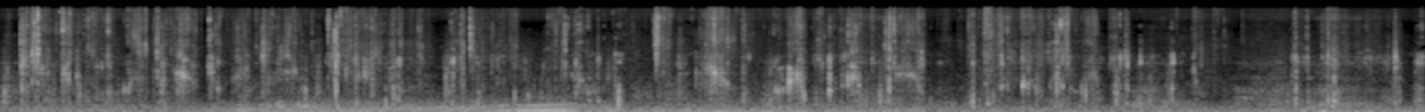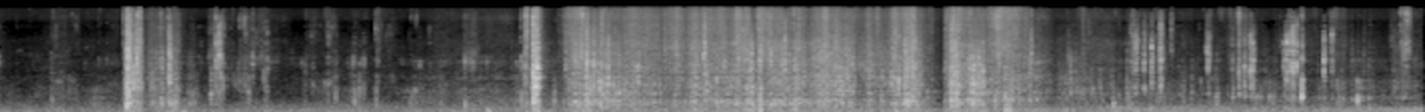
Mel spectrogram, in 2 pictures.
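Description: Close-up eating sounds of a man chewing and biting fast food, with many small wet mouth clicks, and a louder noisy stretch of about five seconds some two-thirds of the way through.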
